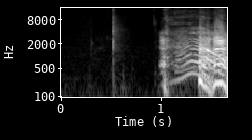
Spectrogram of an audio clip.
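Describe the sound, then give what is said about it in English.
A single sharp slap cracks out as a woman slaps a man in the face, followed a moment later by a loud, drawn-out vocal cry or exclamation that rises and wavers in pitch. “That was a slap.”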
